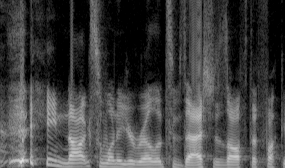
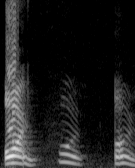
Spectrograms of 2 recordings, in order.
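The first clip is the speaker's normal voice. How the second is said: loud Aussie call fading like an echo; mock echo, each call fainter; echoey ghost; 13 semitones higher, 7 dB louder than usual. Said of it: "or it gets echoey".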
